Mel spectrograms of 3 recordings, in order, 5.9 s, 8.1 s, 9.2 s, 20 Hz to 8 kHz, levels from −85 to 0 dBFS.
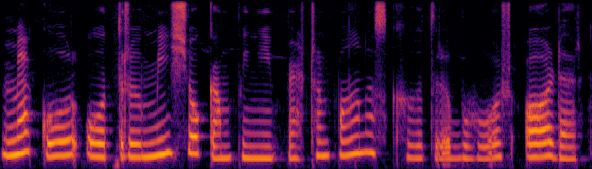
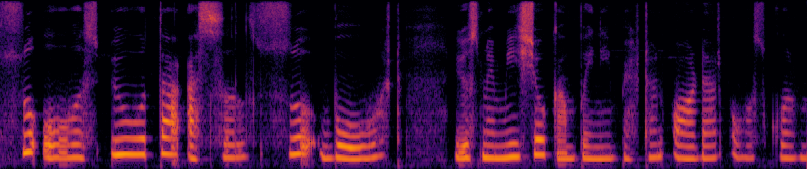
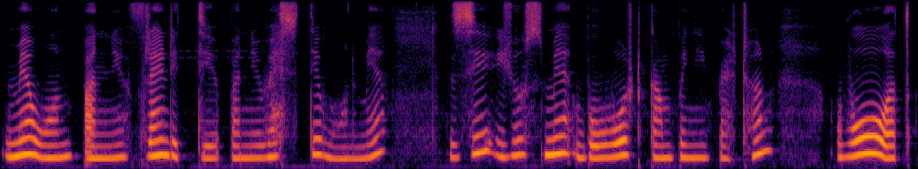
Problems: background sounds at intervals, low volume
